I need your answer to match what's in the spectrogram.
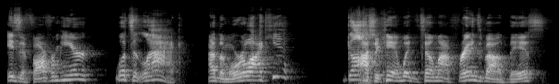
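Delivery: high, loud and bubbling over; a child who can't wait to tell friends; excited little filly. Acted. Filly gushes with questions.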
